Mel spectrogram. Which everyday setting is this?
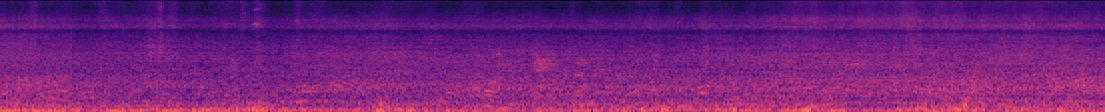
street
